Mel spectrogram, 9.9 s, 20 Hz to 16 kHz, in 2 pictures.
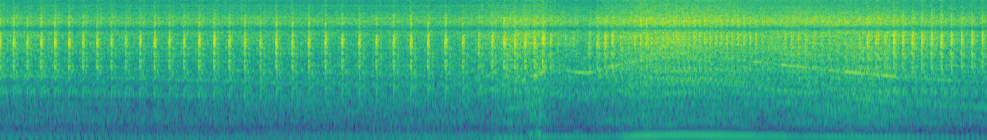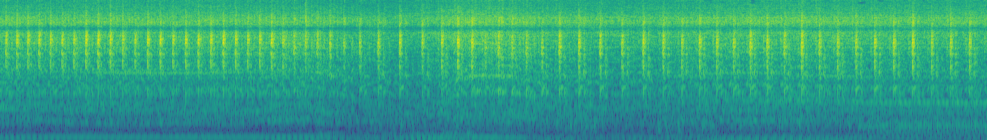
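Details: Honda S2000 engine loaded in 1st gear against the clutch: steady rapid ticking knock over the engine, growing harsher under load; knock under load, cause unknown.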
